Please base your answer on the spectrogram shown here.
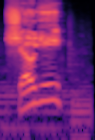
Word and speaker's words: shogi: letting me play here you see he's my Shoji friend okay one second I gotta look that up again alright shogi I mean IMS I think that's what I've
